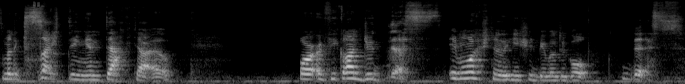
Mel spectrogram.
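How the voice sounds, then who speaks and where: Keeping a moderate pace, a woman speaks in a fairly high pitch with lively intonation, big swings in loudness, and long, frequent pauses. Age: 20s. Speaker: college student vlogger. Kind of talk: casual vlog monologue. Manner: hesitant, filler-heavy.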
